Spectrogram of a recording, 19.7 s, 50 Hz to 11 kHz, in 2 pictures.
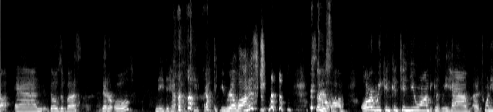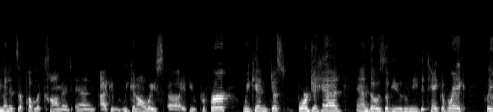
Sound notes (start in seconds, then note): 3.4 laughs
